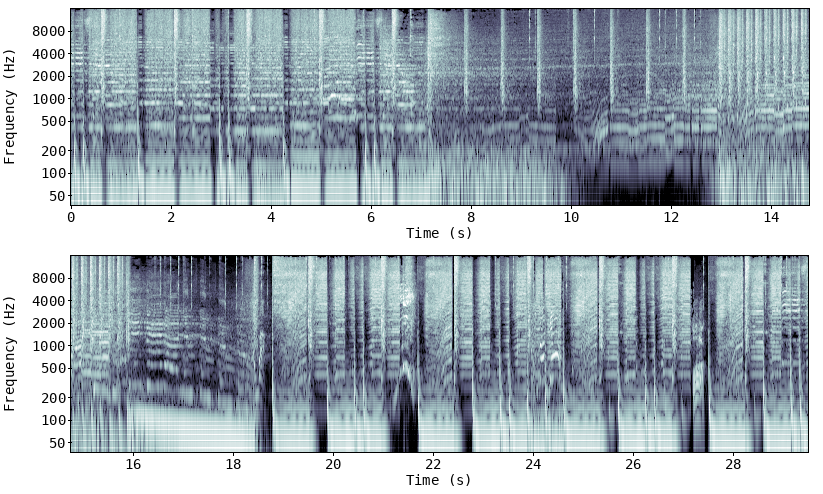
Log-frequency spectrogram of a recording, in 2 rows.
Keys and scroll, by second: 0.3 ctrl+alt+z, 0.4 ctrl+alt+z, 0.7 ctrl+alt+z, 22.6 ctrl+alt+z.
